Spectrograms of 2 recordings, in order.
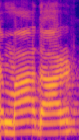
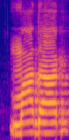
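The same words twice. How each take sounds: First: mother divided into মা and দার; two syllables. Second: Said in the usual way. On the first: Shown as a demonstration. Teacher showing two sounds, mother syllable by syllable. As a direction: stretch mother into two even beats. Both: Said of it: "দুটো উচ্চারণ হচ্ছে".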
